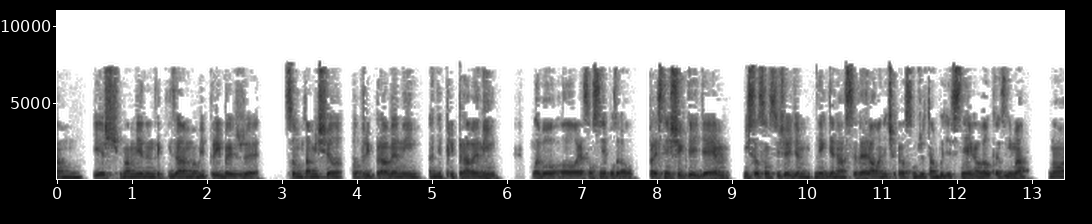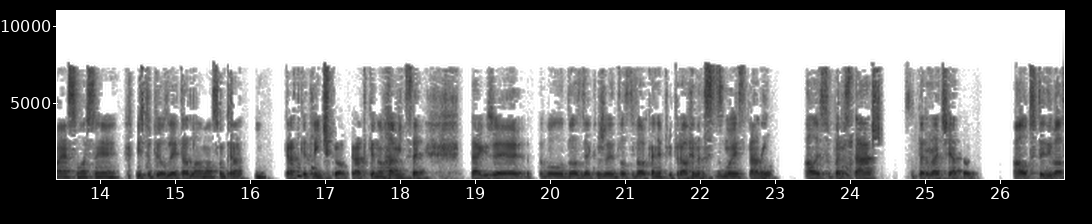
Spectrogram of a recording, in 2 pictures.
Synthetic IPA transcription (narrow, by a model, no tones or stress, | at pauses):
t̪amcɪɛʒmaːmjɛd̪ɛnt̪akiːzawimaʋiːpɾiːbɛɣʒɛ | sɔmt̪amiʃɪɛlpɾipɾaʋɛniːaɲɛpɾipɾaʋɛniː | lɛbɔjasɔmsiɲɛpɔzɛɾalˠpɾɛsɲɛjʃɪɛɡɟɛiɟɛmmislɛlˠsɔmsiʒɛiɟɛmɲɪɛɡ̚ɟɛnasɛʋɛɾalɛɲɛt͡ʃakalˠsɔmʒɛt̪ambuɟɛsɲɛɣaʋɛlkaːzima | nɔajasɔmʋvlasɲɛʋist̪uːpilzlɪɛt̪ad̪lamalsɔmkɾaːt̪̚ki | kɾaːt̪kɛt̪ɾit͡ʃkɔkɾaːt̪kɛnɔɦaʋit͡sɛt̪aɡʒɛt̪ɔbɔlɔd̪ɔzɟakɔʒɛd̪ɔzɟʋɛlkaːɲɛpɾipɾaʋɛnɔsczmɔjɛjst̪ɾani | alɛsupɛɾfst̪aːʃ | supɛɾzat͡ʃɪat̪ɔk̚ | aɔt̪ft̪ɛd̪iʋla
